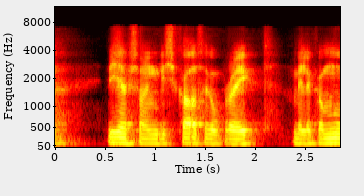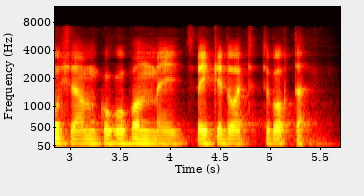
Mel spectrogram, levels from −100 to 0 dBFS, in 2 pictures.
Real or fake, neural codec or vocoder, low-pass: fake; codec, 16 kHz, about 1 kbps, DyCAST, with the encoder's durations; 7.2 kHz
